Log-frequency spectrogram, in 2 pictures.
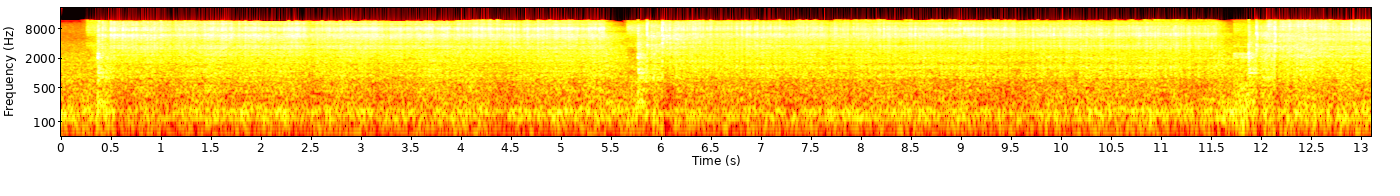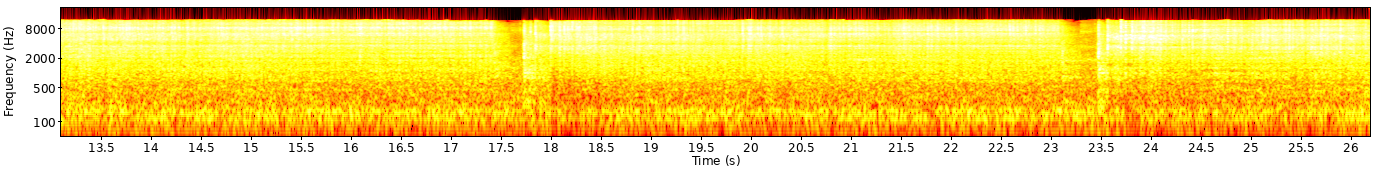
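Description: Wire-feed (MIG) welder arc running steadily while tack-welding a square-tubing frame, with four brief breaks about six seconds apart.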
